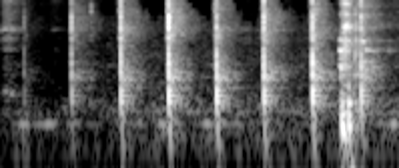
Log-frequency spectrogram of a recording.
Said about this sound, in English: I got the claps. You know what I'm saying? I got the claps on the joints.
